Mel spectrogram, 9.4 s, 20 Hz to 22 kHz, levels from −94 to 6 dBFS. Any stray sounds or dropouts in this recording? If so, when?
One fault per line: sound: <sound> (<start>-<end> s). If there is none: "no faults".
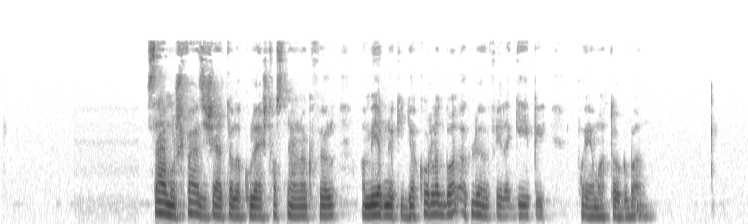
no faults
